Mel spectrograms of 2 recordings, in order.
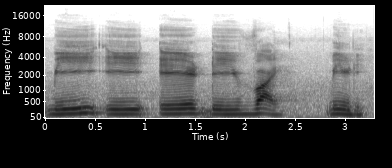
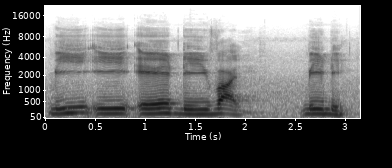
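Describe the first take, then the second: First: Very slow letter by letter; slower spelling. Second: Slowly spelled letters; spelling out letters. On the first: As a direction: drag each letter out for the class. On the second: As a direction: spell it out for the class. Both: Shown as a demonstration. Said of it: "Now number second is".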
